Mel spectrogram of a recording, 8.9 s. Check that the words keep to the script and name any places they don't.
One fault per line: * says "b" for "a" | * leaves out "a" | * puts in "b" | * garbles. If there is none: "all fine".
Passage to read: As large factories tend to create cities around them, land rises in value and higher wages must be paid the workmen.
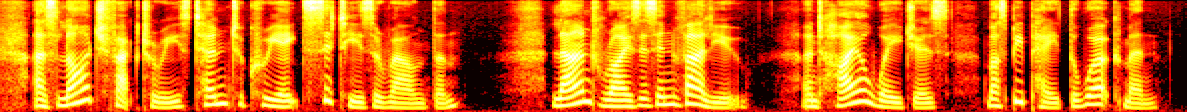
all fine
